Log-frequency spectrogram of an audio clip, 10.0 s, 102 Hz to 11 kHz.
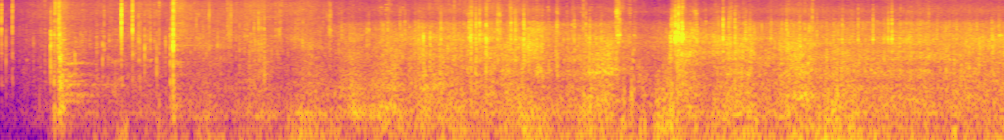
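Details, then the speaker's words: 2020 Vitus Sommet CRS mountain bike at Aston Hill, chest-mounted GoPro, before the fix: sharp irregular ticks and clatters over trail rumble as loose internally routed cables slap inside the frame on bumps; owner later silences them with split braided sleeving. "I don't know if you guys have noticed, but in my previous videos, the cables on my bike are extremely rattly and it drives me insane."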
